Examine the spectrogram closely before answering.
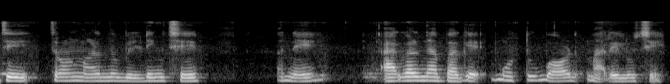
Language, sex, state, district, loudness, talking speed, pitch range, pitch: Gujarati, female, Gujarat, Valsad, -18 LUFS, 105 wpm, 155-180 Hz, 165 Hz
